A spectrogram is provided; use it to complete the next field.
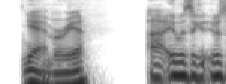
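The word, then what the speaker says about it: Mriya: The Maria? Yeah, Maria.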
